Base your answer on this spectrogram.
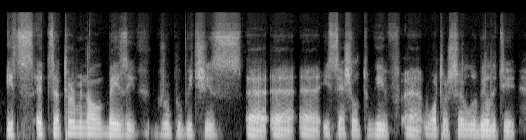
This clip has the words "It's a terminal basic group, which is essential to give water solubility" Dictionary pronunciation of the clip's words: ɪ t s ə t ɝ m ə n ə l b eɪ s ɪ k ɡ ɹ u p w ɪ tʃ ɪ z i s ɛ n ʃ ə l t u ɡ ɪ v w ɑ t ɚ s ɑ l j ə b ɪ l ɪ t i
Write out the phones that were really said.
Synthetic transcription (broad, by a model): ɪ t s ə t ɝ m ə n ə l b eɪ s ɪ k ɡ ɹ u p w ɪ tʃ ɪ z i s ɛ n ʃ ə l t u ɡ ɪ v w ɑ t ɚ s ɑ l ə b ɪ l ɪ t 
